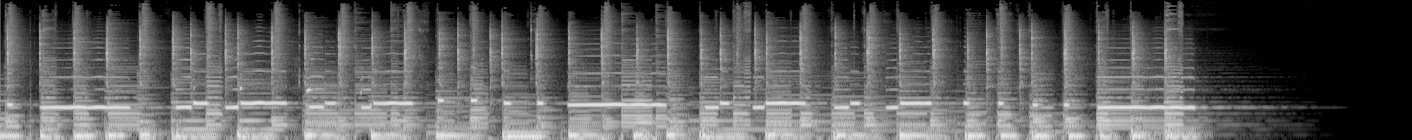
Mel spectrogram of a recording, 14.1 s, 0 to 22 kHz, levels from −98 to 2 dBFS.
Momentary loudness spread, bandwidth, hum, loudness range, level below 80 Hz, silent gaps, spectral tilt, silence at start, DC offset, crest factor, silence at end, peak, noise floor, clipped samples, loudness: 5 LU; 19.5 kHz; none; 2 LU; -22 dBFS; none; -5 dB/octave; 0 s; under 0.1%; 14 dB; 2.05 s; 0 dBFS; -79 dBFS; under 0.1%; -14 LUFS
